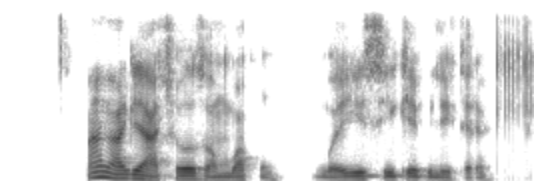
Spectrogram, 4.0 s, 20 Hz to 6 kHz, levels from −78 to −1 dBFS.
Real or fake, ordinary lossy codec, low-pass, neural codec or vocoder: fake; none; 5.4 kHz; codec, 16 kHz, 8 kbps, FunCodec, trained on Chinese and English, 25 frames a second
